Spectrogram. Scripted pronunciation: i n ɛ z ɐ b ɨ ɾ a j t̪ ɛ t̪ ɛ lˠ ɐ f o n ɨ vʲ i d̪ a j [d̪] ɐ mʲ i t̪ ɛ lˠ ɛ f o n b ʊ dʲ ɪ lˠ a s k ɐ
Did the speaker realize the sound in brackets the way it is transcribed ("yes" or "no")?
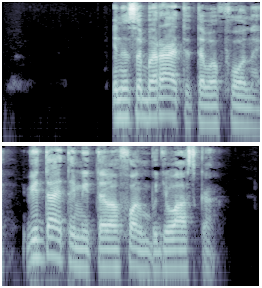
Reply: no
